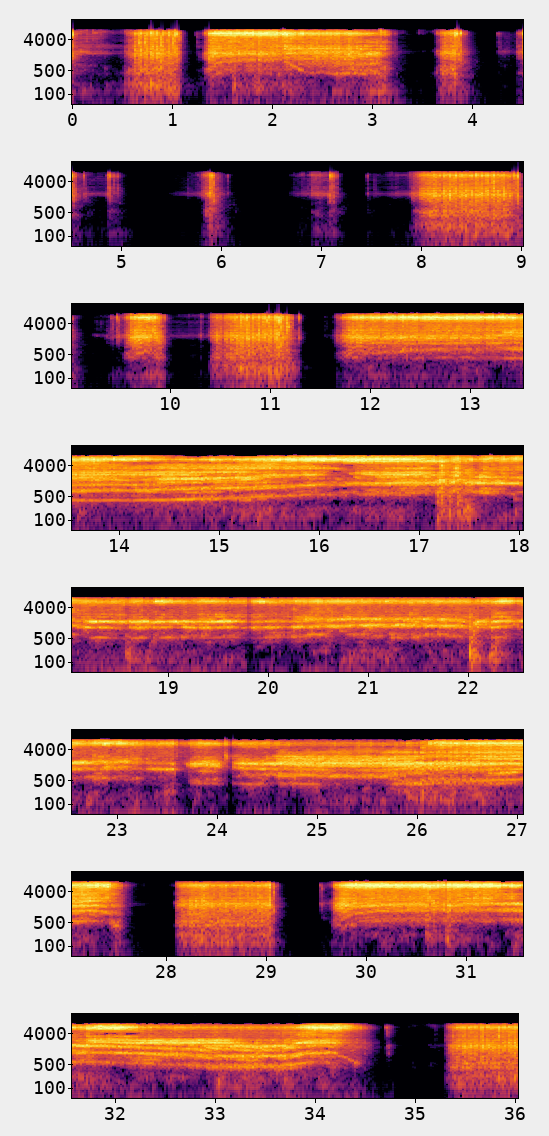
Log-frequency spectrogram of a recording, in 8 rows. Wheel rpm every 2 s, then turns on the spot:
50, 50, 10, 10, 20, 10, 80, 110, 150, 150, 160, 150, 100, 90, 30, 140, 130, 40.
34-36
